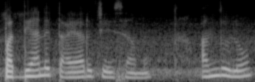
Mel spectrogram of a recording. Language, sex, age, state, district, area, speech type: Telugu, female, 18-30, Telangana, Mulugu, rural, spontaneous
